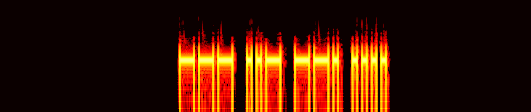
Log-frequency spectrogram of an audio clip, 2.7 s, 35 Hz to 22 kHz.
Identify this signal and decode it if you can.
Morse code, heard as a keyed tone, about 50 wpm, 700 Hz. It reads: OUGH
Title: Multi-letter Phonemes Quick Fire 50wpm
